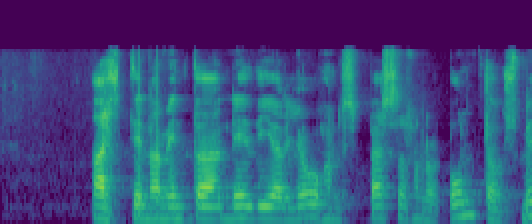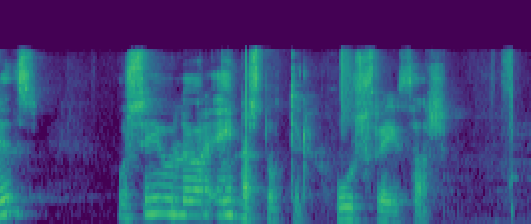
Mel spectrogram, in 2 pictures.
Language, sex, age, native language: Icelandic, male, 40-49, Icelandic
